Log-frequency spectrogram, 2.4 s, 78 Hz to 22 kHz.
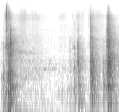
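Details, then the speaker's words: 1996 Geo Prizm (Toyota Corolla) power door locks, demo on the passenger side: several sharp clunks close together, an unlock snapping straight back to locked within a second; locks relock on their own, cause still unknown. "lock works fine you can hear all the locks go kucing and then unlock it does not stay unlocked it keeps pulling them down"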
